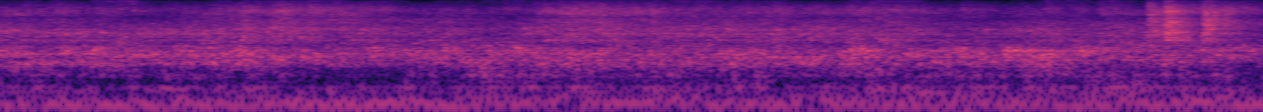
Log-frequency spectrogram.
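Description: Steady running noise inside a moving train: a constant low rumble under a broad rushing hiss of wheels and air, with a brief sharper hiss near the end.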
